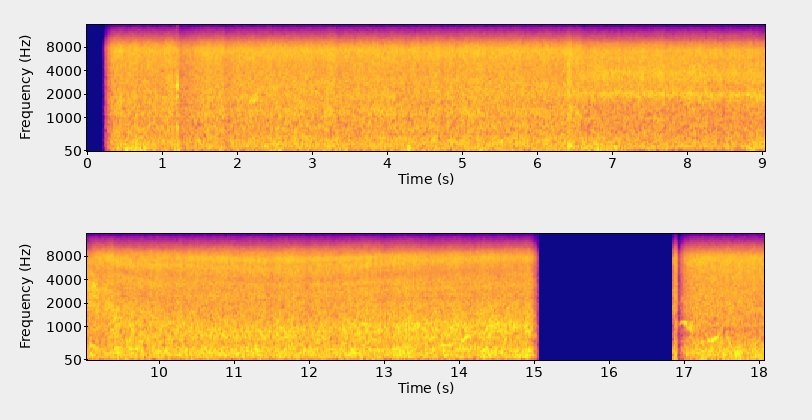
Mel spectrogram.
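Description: Waterfall's steady rush of water falling onto rocks, loud and even. It breaks off for about two seconds near the end and then resumes.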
